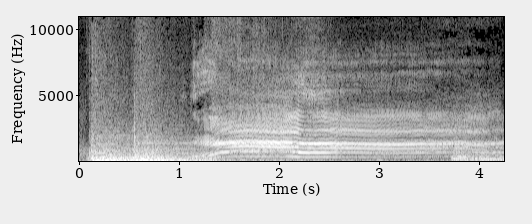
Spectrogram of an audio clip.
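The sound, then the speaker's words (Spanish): A single long scream, rising sharply in pitch and then held for a couple of seconds before fading, preceded by a brief rough, groaning vocal sound; the scream comes from a valley that an avalanche has swept through. “Cuando Mulan estaba arreglando sus cosas para volver a su casa, oyó un grito que provenía de la zona del valle que el alud había arrasado.”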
